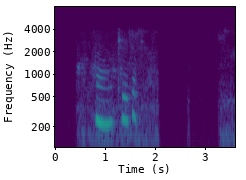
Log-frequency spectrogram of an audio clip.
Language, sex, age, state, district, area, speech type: Bengali, female, 18-30, West Bengal, Malda, urban, conversation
